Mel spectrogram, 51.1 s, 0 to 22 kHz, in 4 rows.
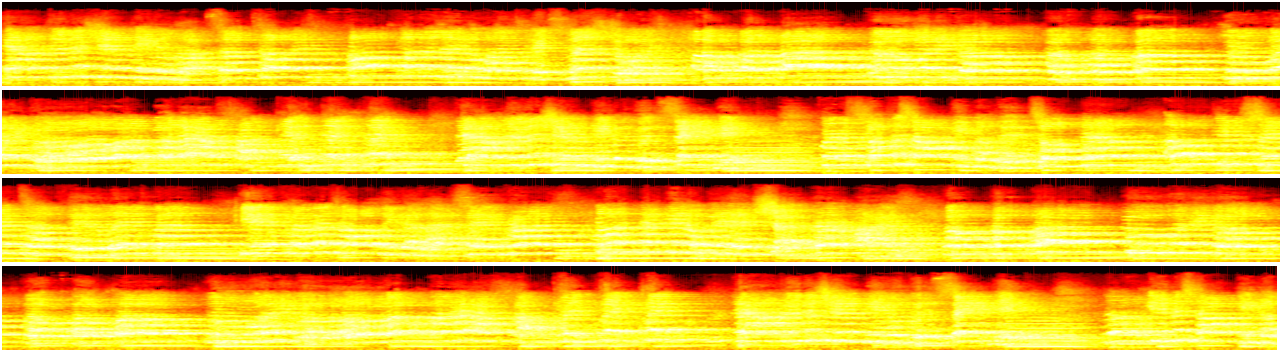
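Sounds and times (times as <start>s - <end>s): children's choir singing: 0.0s - 51.0s.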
